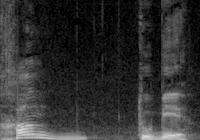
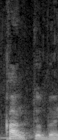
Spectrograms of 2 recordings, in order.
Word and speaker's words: Кантубе: археологической литературе обычно пишут хан Тубе, то есть ханский бугор, но, видимо, все-таки первоначально это был Кантубе. И наши его так и произносят Кантубе, не говорят Хантубе, то есть кровавый бугор.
